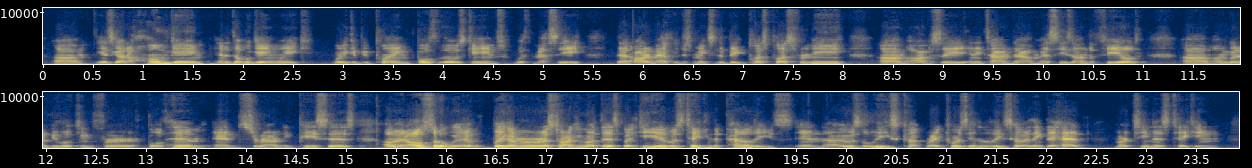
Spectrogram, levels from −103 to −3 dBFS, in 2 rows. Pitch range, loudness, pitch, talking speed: 90-115 Hz, -24 LUFS, 100 Hz, 230 wpm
